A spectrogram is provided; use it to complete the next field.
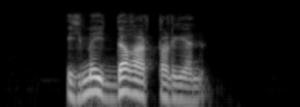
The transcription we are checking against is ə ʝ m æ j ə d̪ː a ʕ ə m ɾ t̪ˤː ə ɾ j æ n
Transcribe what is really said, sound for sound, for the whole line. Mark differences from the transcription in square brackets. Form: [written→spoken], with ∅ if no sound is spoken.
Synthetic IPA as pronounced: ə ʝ m æ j ə d̪ː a [ʕ→ʁ] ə [m→∅] ɾ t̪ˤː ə ɾ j æ n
